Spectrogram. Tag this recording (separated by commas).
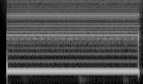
Telephone, Alarm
